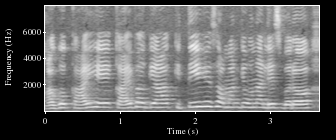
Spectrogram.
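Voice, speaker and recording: A woman's voice: high voice, moderate pace, darkish tone, lightly acted. A woman reading as a nagging old grandmother. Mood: scolding. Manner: scolding, nagging. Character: scolding elderly grandmother, fussy about money.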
